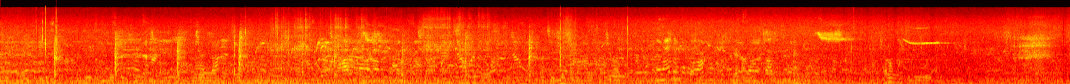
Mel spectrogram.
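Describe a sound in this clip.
Distant players shout across an open field outdoors.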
